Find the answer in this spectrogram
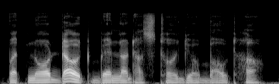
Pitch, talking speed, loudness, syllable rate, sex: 90 Hz, 195 wpm, -19 LUFS, 4.5 syllables/s, male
